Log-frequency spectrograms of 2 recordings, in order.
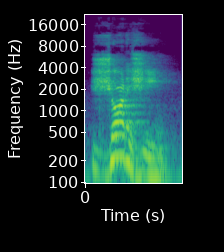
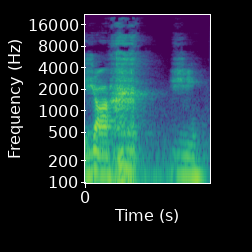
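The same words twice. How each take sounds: First: "Jorge" with a light tongue-tip R; southern tapped R. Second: "Jorge" with a long scraped h for R; Rio R as H. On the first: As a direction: tap the R in "Jorge", no h sound. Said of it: "So, Jorge". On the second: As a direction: exaggerate a throaty h in the middle of "Jorge". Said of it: "We don't say Jorge". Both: Shown as a demonstration.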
